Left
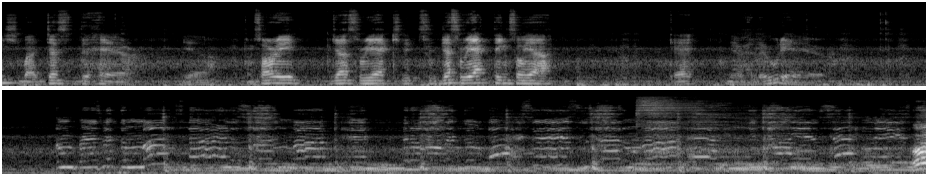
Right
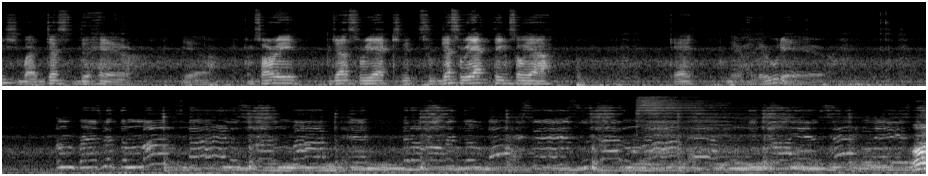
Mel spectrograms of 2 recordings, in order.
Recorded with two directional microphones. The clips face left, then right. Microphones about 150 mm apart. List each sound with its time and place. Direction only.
0.0 s speech: centre (ahead or behind)
6.7 s speech: centre (ahead or behind)
9.8 s music: 60° left (ahead or behind)
15.5 s music: centre (ahead or behind)
16.8 s music: 60° left (ahead or behind)
18.3 s speech: centre (ahead or behind)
